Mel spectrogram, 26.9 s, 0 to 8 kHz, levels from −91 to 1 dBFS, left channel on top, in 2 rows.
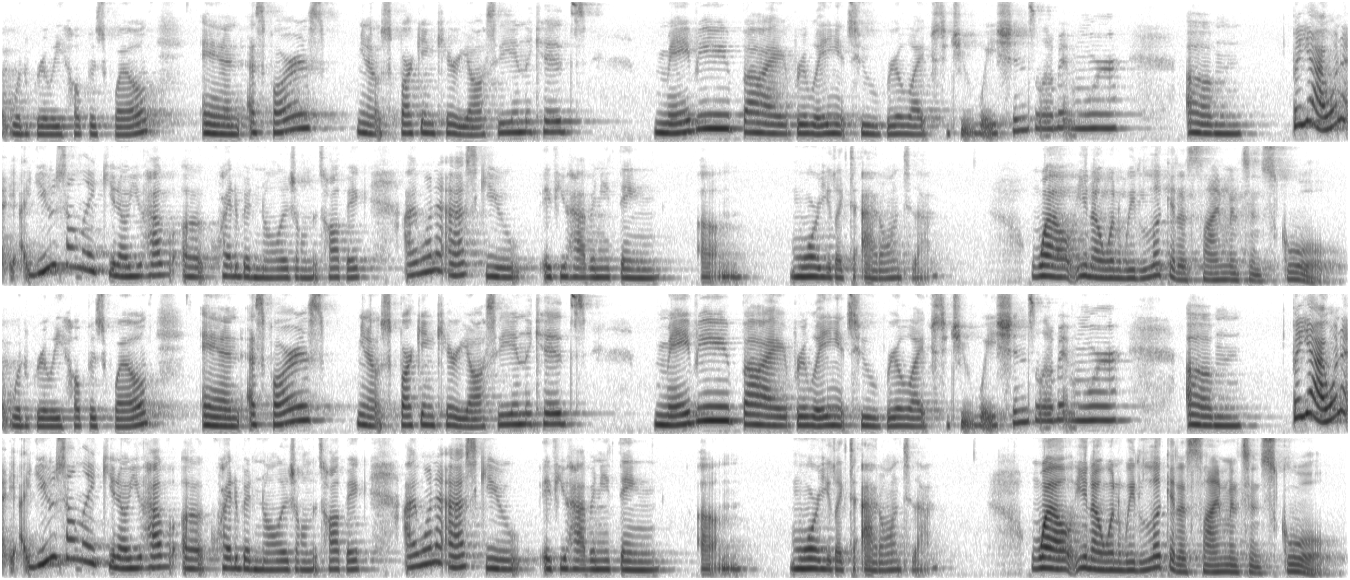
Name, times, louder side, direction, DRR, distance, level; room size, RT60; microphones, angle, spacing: voice 1, 0.0-1.7 2.0-3.2 3.6-5.8 6.5-11.2 11.8-12.4 12.9-20.0 20.4-20.9 21.3-22.8, right 2 dB, 30° right, 14 dB, 0.6 m, -25 dB
voice 2, 23.5-26.7, right 3 dB, 75° right, 13 dB, 1.0 m, -25 dB
28.0 x 12.0 x 9.0 m, 0.94 s
head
